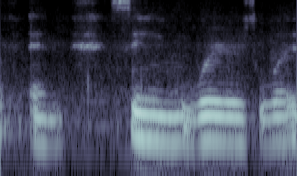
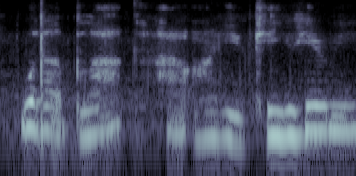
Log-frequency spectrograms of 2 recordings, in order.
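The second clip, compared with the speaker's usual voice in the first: quiet whispered voice; 3 semitones higher, 5 dB quieter than usual. Speaking from the library to a caller, checking they can hear: whispering. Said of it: "I have to whisper while in the library".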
